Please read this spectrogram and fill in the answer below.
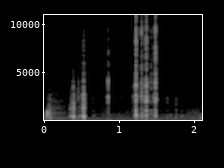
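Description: Faint clicks and light taps of small plastic parts being set into an opened cordless drill-driver's housing: a few scattered clicks, then a quick run of four or five a little past the middle.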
